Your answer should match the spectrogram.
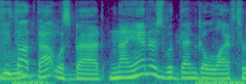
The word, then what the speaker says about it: Nyanners: It's a little bit funny that you're saying Nyanners instead of Nyanners. it's nya. It's nya. Like kya, or q, like Kyushu. It's Nyanners. Nya.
